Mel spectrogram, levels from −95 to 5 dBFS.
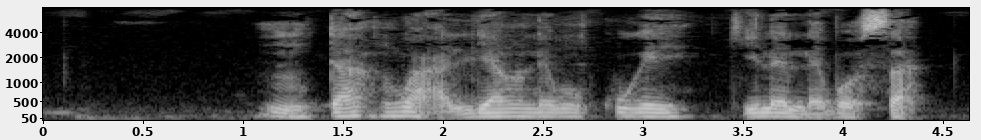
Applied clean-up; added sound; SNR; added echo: none; none; none; none.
